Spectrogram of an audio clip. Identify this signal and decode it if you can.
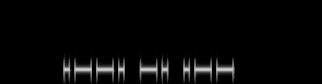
Morse code, heard as a keyed tone, about 22 wpm, 700 Hz. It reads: PNW
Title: USA Call Sign Postfixes - 3 Letters 22wpm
